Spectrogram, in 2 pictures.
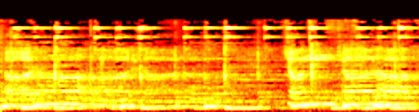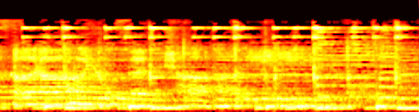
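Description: A man singing a devotional chant into a microphone over music with a steady beat and evenly repeating high jingles. The sound drops briefly about four seconds in, then carries on.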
